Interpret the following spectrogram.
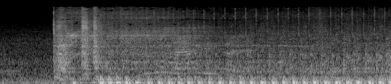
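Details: Royal Enfield Himalayan after cylinder head and cylinder reassembly for a ticking noise: engine catches at once and settles into an even single-cylinder thump with no ticking from the top end; healthy idle.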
